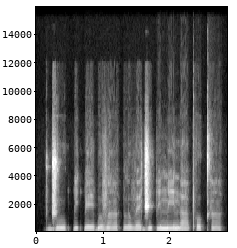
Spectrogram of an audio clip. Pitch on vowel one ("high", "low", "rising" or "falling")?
falling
